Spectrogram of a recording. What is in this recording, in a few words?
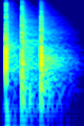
Slapping Three Faces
